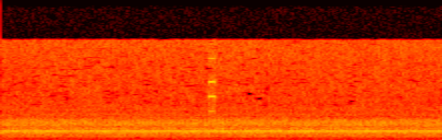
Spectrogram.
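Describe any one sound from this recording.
A short electronic blip sounds as a menu selection moves.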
